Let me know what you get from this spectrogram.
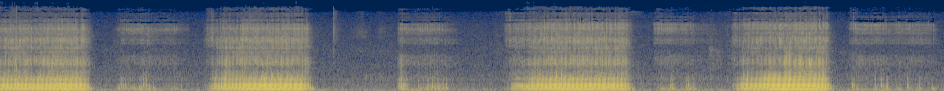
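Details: A Pit Bull puppy sleeps cuddled against its owner, producing four heavy, low, grating snores roughly every four seconds, with a short, weaker snort and quiet breaths between them.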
